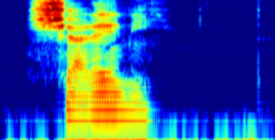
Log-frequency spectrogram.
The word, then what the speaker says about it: shareni: Para poder pronunciarla solo hay que tomar de referencia como en el inglés cuando decimos el pronombre personal she, ella. También vamos a hacer lo mismo aquí en el otomí, es la combinación como de una S y una H.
